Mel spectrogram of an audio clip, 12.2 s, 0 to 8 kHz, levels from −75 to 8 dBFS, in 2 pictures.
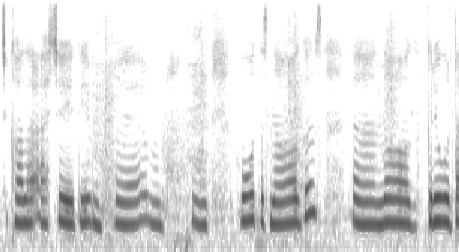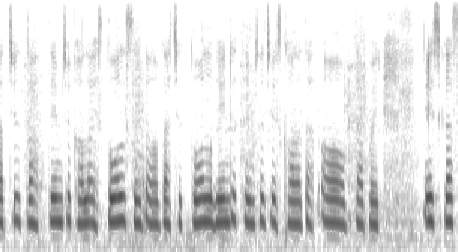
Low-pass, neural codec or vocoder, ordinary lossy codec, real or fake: none; none; none; real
